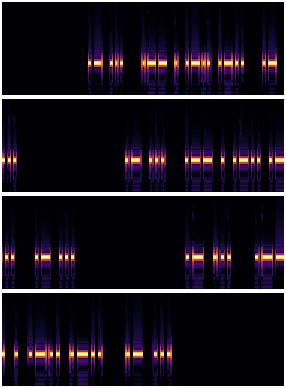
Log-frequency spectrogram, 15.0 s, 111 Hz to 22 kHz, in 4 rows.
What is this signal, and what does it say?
Morse code, heard as a keyed tone, about 29 wpm, 700 Hz. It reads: AS WELL AS AS WELL AS AS WELL AS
